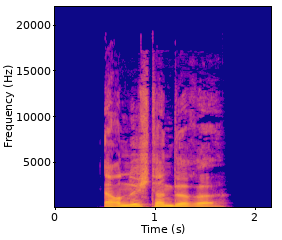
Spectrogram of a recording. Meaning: inflection of ernüchternd: 1. strong/mixed nominative/accusative feminine singular comparative degree 2. strong nominative/accusative plural comparative degree
- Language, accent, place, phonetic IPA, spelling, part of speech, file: German, Germany, Berlin, [ɛɐ̯ˈnʏçtɐndəʁə], ernüchterndere, adjective, De-ernüchterndere.ogg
